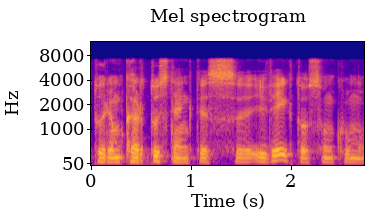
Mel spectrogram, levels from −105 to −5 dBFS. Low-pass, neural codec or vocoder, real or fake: 7.2 kHz; none; real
